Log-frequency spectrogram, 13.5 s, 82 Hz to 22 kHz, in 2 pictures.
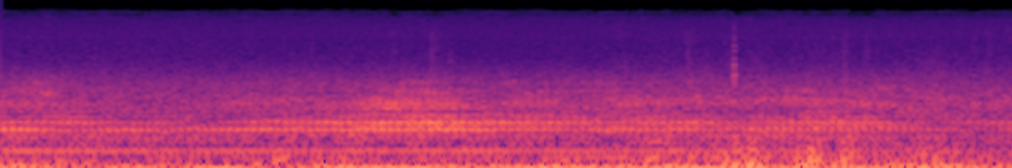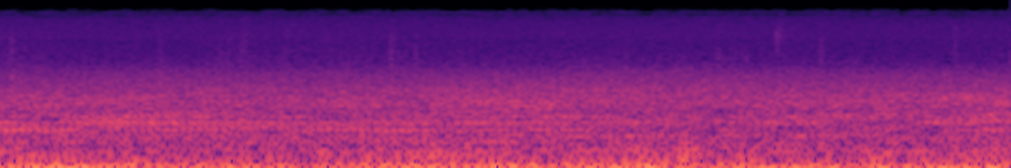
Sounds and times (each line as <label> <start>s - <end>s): raw airplanes 0.0s - 13.4s
wind 0.0s - 13.4s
